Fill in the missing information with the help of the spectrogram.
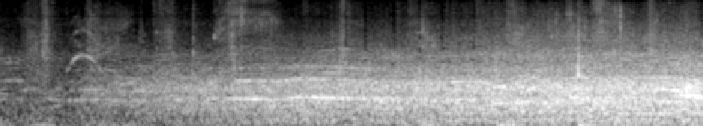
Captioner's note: weaker Cheers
